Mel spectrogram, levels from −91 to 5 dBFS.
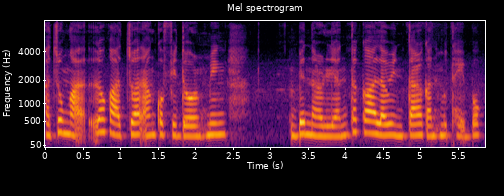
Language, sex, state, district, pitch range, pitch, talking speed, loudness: Mizo, female, Mizoram, Aizawl, 210-235 Hz, 220 Hz, 195 wpm, -17 LUFS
